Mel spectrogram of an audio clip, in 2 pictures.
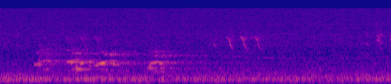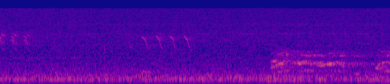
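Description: Faint birdsong: short wavering chirps near the start and again near the end, and three quick runs of high trilled notes between them, over a low steady hum.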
